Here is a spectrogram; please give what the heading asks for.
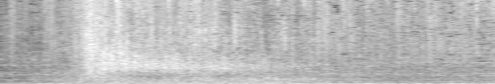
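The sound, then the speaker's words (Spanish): A wall of fire erupts with a loud, sustained roar: a dense, rumbling burst of flame that swells at the start and holds steady to the end. “Una muralla de fuego se levantó”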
